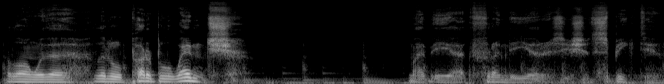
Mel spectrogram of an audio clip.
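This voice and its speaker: A furtive informant acted out by a man in a fantasy roleplay, with a low, dark and mellow voice. He talks like a conspirator in rustic, old-fashioned words, loyal to his lord, with music faintly behind him. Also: slow, gravelly. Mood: hushed, wary. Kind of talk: improvised fantasy roleplay dialogue. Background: background music.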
